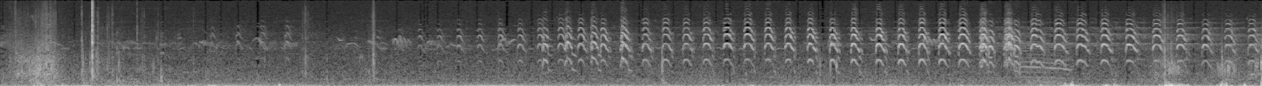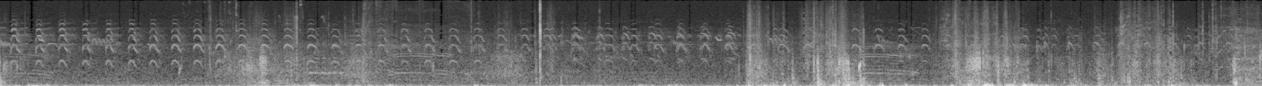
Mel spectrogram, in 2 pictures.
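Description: Birds calling outdoors: a long run of rapid, harsh repeated notes for the first half, then scattered shorter calls, with a few brief noisy bursts in the second half and a low wind rumble underneath.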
